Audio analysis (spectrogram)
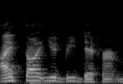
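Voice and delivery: ordinary talk, nothing marked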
